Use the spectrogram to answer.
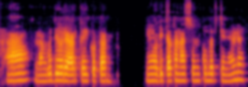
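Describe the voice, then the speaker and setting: A woman voicing a defiant, sharp-tongued middle-aged village wife in a cartoon, with a North Karnataka Kannada accent. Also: high-pitched, completely flat delivery, rapid-fire, no echo. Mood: scolding. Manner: defiant, scolding. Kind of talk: cartoon voice acting. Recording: dull lo-fi recording.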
